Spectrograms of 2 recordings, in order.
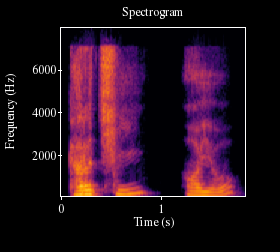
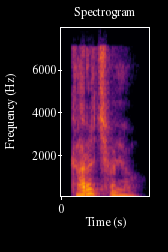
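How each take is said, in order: First: The vowels i and eo are pronounced separately. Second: The vowels blend together into one syllable, chyeo.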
